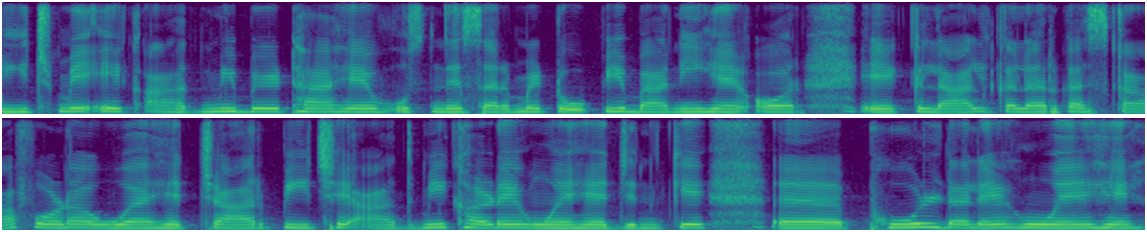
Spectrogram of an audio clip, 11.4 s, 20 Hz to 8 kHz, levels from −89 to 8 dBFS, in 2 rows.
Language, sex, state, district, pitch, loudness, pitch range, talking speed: Hindi, female, Bihar, East Champaran, 220 Hz, -20 LUFS, 210-230 Hz, 155 wpm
